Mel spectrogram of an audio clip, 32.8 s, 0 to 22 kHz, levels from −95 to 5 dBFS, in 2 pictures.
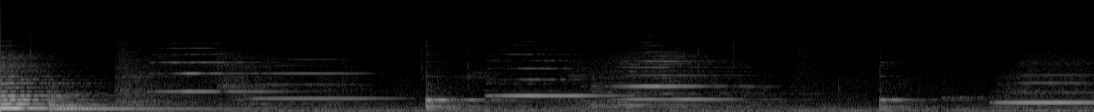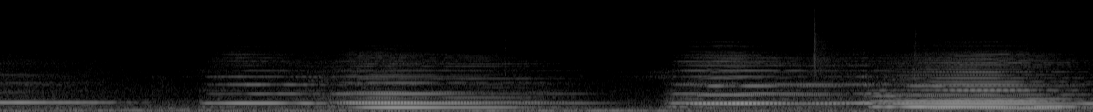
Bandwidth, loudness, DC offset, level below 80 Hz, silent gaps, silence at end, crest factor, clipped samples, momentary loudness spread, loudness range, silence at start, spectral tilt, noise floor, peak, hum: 5.2 kHz; -47 LUFS; under 0.1%; -64 dBFS; none; 0 s; 20 dB; under 0.1%; 24 LU; 14 LU; 0 s; -10 dB/octave; -67 dBFS; -26 dBFS; none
